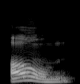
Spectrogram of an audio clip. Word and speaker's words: Om: There's no ooh. There's no O in that letter. Om. AUM. Om. You open your mouth, and then close it. And that is the divine name. That's how you say it. There's no make sure you're not puckering your lips when you're saying it.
